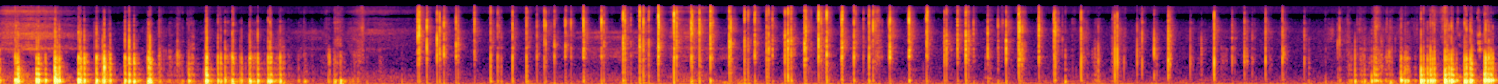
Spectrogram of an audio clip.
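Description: Fingertips tap a black hardcover book, first on the front cover and then along the spine and edges. Quick, uneven taps open with a fuller, hollow thump, then turn quieter, drier and brighter in the middle stretch. The fuller, louder tapping comes back at the end.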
